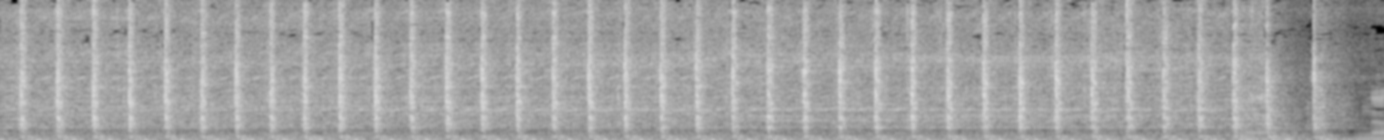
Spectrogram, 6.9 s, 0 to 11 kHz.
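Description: Kawasaki Brute Force 300 ATV engine cranking and sputtering with the choke on after a carburetor problem, a steady rapid rhythmic chugging pulse held for several seconds up close before cutting off abruptly.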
